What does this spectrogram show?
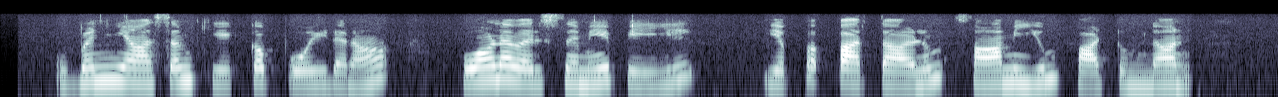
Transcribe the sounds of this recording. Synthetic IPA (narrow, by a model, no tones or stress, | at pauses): ʊbɐnjaːsɐmkeːʈkːɐpːoːjɪɽɐɾãː | poːnɐʋɐɾɪsɐmeːpeːjɪl | ɛpːɐpːaːɾt̪aːlɯmsaːmɪjɯmpaːʈːɯmd̪aːn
